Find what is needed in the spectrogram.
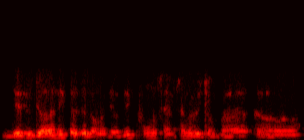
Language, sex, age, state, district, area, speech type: Punjabi, male, 30-45, Punjab, Firozpur, rural, conversation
